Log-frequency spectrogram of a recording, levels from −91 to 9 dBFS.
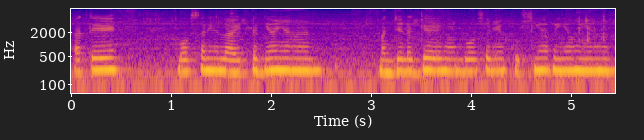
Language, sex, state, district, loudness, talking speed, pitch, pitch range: Punjabi, female, Punjab, Fazilka, -13 LUFS, 185 wpm, 225 Hz, 215-230 Hz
